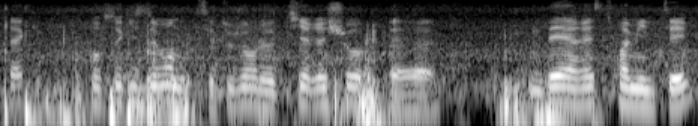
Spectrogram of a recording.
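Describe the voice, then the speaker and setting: A man's voice: mid-range voice, brisk. A young man hosting a casual hiking vlog, joking and chatting to the camera outdoors on a mountain trail. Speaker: hiking vlogger. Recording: outdoor camera audio, stream noise behind.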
